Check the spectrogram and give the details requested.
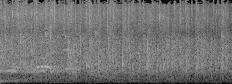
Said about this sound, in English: Go ahead and clap your hands even though you're not Pentecostal. You say, I don't even have the Holy Ghost. You're liable to get it while you're clapping, so go ahead.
